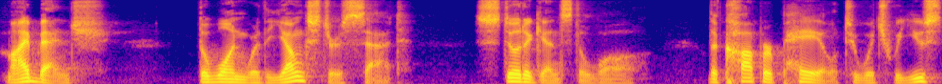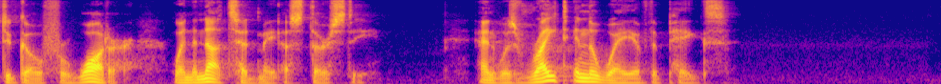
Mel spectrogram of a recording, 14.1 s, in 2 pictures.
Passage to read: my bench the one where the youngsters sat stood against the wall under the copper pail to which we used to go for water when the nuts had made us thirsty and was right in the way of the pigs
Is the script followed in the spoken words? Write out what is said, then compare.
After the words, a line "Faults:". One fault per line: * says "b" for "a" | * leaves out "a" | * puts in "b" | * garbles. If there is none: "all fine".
my bench the one where the youngsters sat stood against the wall the copper pail to which we used to go for water when the nuts had made us thirsty and was right in the way of the pigs
Faults:
* leaves out "under"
